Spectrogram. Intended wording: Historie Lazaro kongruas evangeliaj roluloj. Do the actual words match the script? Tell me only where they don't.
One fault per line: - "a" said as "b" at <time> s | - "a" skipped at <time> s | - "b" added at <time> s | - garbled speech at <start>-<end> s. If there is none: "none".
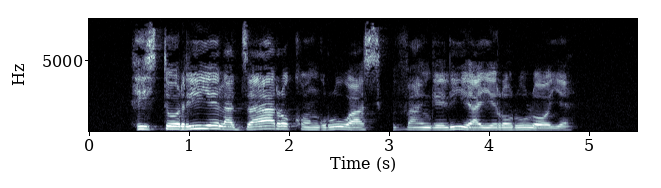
none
